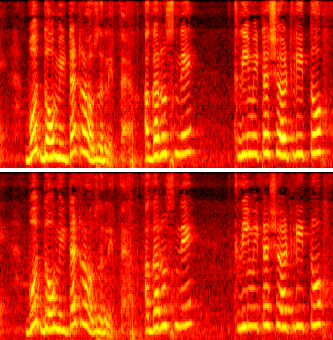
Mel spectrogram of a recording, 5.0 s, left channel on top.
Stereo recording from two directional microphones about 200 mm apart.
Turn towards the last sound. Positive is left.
turn(degrees=55)  # may be behind; listen again after turning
